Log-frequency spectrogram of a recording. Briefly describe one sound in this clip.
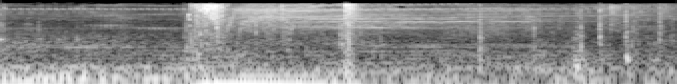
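A short chime sounds as a shield fills up.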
